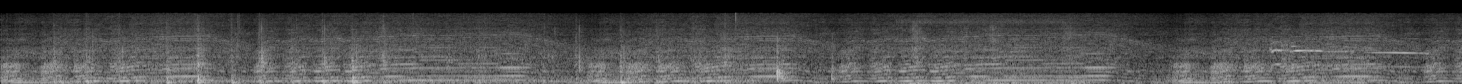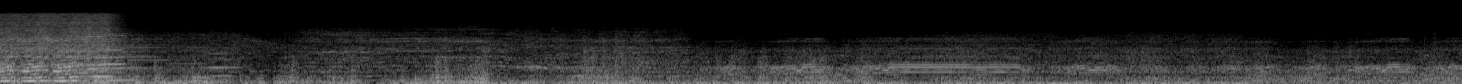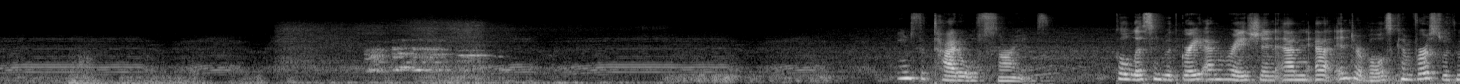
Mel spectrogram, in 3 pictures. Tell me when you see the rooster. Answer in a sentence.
You can hear the rooster from 12.7 to 14.3 s and from 32.9 to 34.4 s.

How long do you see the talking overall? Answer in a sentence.
You can hear the talking for 5 seconds altogether.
